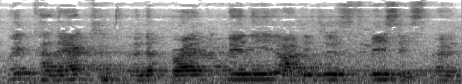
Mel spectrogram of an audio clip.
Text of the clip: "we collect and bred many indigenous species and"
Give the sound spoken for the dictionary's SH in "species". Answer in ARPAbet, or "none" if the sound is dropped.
S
